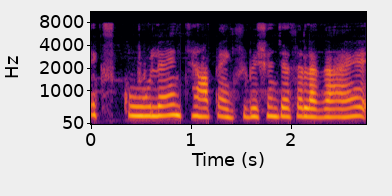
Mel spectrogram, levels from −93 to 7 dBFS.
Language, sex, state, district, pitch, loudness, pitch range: Hindi, female, Uttar Pradesh, Budaun, 255 Hz, -16 LUFS, 245-270 Hz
